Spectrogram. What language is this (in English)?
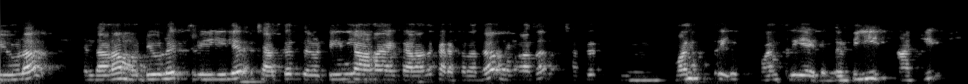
Malayalam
